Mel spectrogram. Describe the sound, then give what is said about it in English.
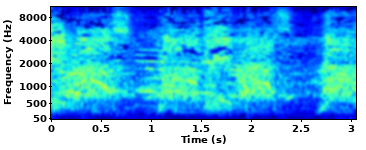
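A loud crowd of street protesters in Turin, Italy, opposing the green pass, chanting "no green pass" in unison, the shouted phrase rising and falling in a steady repeating rhythm, roughly every second. “So they're shouting, no green pass, no green pass.”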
